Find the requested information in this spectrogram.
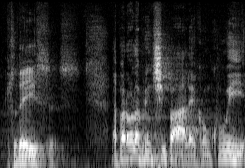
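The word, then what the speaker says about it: κλῆσις: The major word that you're going to become acquainted with tonight is a Greek word that is pronounced klesis.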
